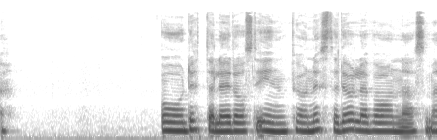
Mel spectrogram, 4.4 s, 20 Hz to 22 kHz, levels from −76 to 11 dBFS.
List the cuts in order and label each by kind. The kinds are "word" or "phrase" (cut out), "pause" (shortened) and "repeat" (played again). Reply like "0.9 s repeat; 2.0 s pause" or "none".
2.5 s word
